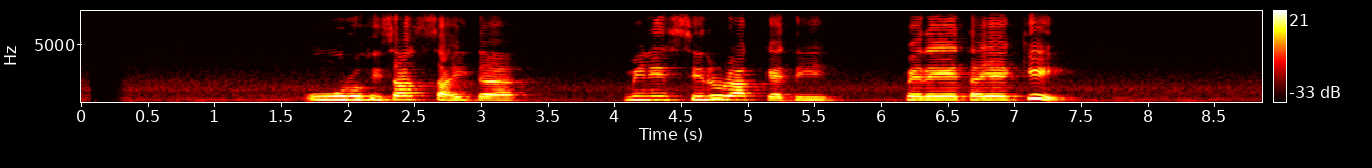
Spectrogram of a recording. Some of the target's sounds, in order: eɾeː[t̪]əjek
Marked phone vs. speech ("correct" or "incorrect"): correct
